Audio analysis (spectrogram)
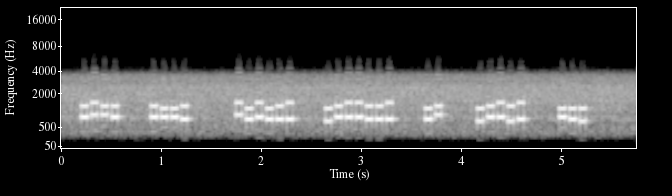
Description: DTMF, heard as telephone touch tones, dialled by machine, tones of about 60 ms, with phone line noise. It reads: 8#08 8775 #49456 1899556 40 18926 741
